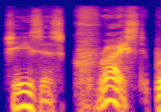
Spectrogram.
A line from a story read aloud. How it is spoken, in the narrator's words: Bruno hissed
